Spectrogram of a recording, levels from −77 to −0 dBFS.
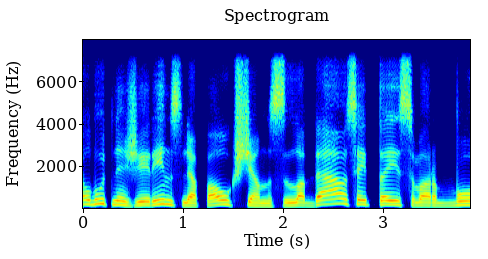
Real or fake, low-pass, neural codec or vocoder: fake; 7.2 kHz; codec, 24 kHz, 0.9 kbps, WavTokenizer, large speech release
